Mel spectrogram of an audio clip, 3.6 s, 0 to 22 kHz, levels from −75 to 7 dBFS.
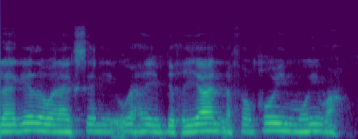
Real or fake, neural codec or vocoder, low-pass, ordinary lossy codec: real; none; 10.8 kHz; Opus, 24 kbps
